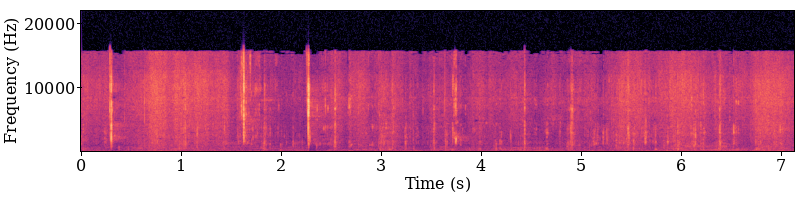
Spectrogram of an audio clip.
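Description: Close-miked chewing of a strawberry sweet from a skewer: wet mouth sounds broken by sharp crackles and clicks as it is bitten and crushed.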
